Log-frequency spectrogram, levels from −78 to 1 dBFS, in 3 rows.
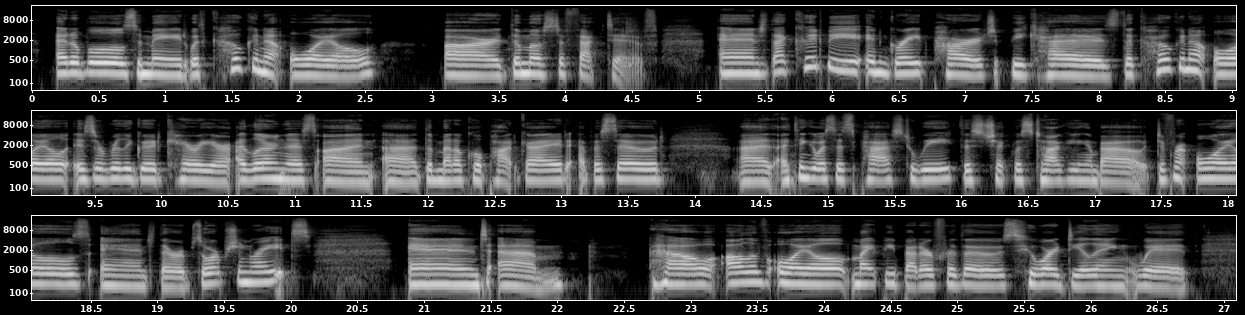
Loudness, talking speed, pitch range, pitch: -19 LUFS, 150 wpm, 175-200 Hz, 185 Hz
